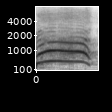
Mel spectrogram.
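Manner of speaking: high, loud "aah"; hammed-up shriek of alarm; mock horrified scream. Apostles aghast at the kids, mock scream.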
